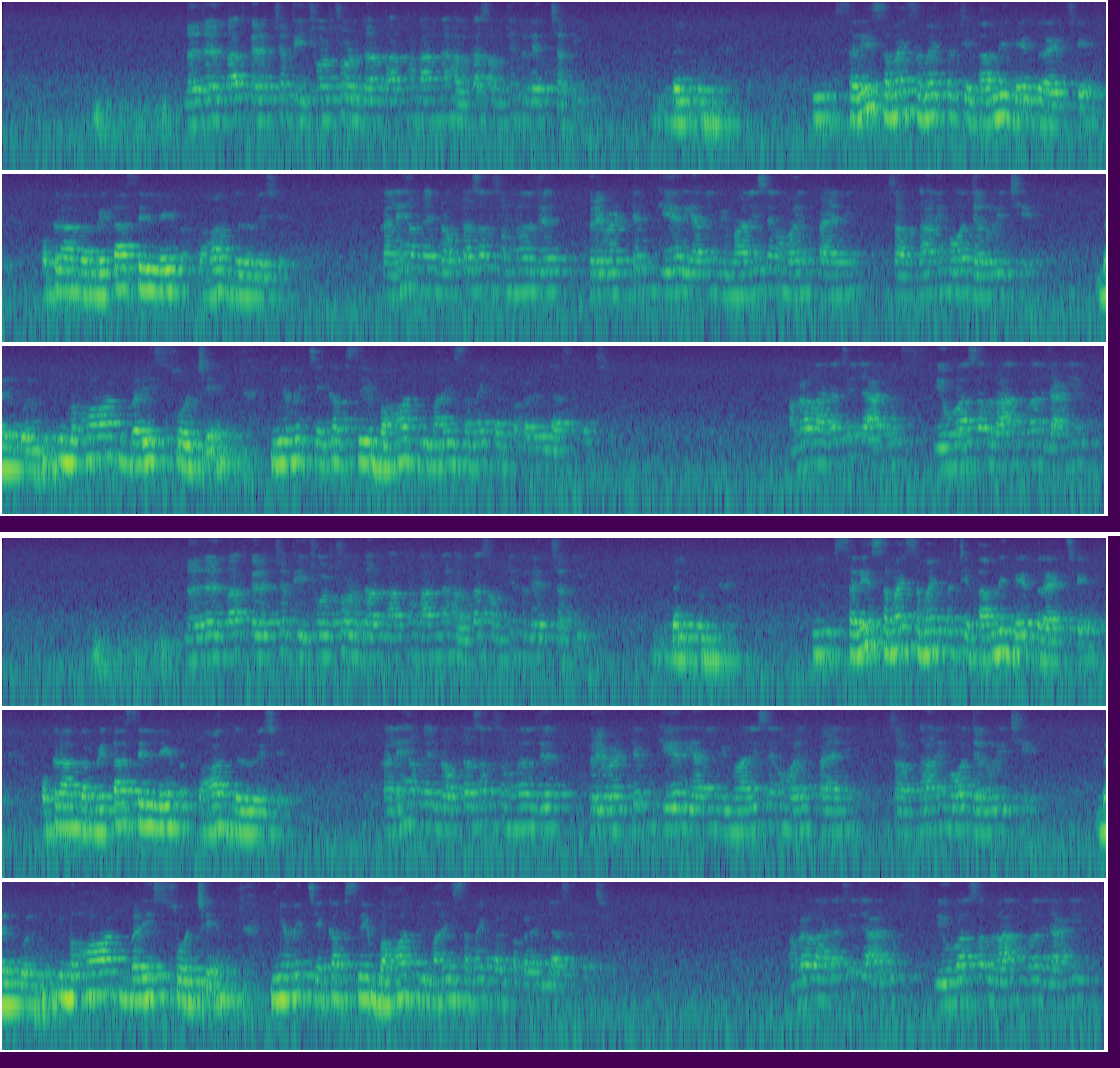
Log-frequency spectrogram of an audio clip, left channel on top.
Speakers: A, on the right; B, on the left.
A: <inaudible>
B: नजर अन्दाज करैत छथि छोट छोट दर्द आ थकानमे हल्का समझि लैत छथि
A: बिल्कूल शरीर समय समय पर चेतावनी दैत रह छै ओकरा गम्भीरतासँ लेब बहुत जरूरी छै
B: कली हम एक डाक्टर सुनले जे प्रिवेंटिव केयर यानि बीमारी से होई पैनी समावधानी बहुत जरूरी छै।
A: बिल्कूल ई बहुत बड़ी सोच है नियमित चेकअप से बहुत बीमारी समय पर पकड़ल जा सकै छै।
B: हमरा लागत छै जे आजुक युवा सभ रति भर जागे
